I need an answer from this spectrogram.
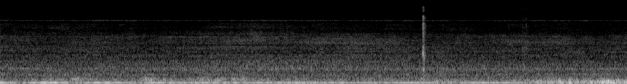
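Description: Diesel freight train passing, with a steady heavy low rumble and one sharp click about four seconds in.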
